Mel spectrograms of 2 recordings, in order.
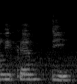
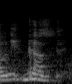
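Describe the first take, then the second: First: An extra 'ee' vowel follows the final consonant. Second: The word ends on the bare final consonant. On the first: The speaker calls it wrong. "a gente põe um i que não tem" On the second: The speaker calls it right. "é Unicamp"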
